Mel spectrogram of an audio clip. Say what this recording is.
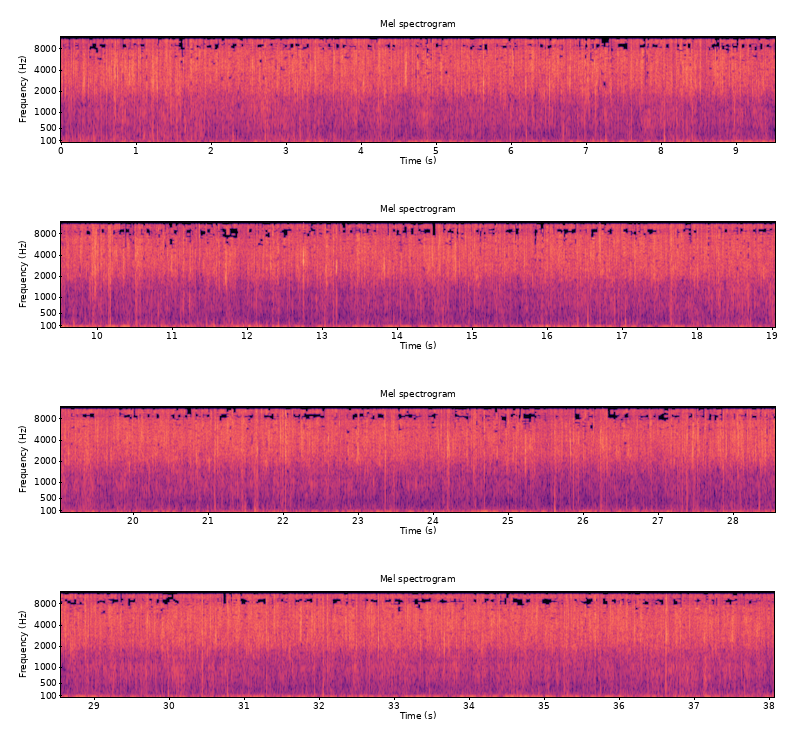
the foley fire burning/food frying sound effect
effect, kitchen, fire, crack, sizzle, sound, food, fry, free, burn, frying, foley, burning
